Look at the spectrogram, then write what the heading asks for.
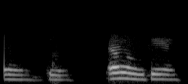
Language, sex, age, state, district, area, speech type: Bodo, female, 45-60, Assam, Kokrajhar, rural, conversation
